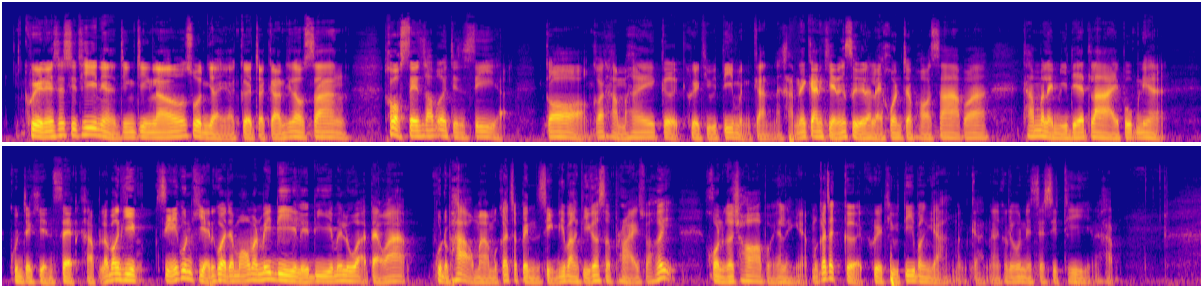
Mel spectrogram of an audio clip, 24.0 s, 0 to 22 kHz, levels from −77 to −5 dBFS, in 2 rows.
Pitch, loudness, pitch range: 100 Hz, -18 LUFS, 90-115 Hz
